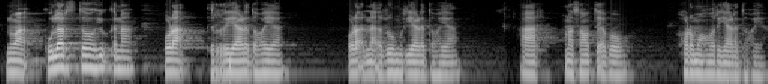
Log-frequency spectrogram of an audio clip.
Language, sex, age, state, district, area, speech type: Santali, male, 18-30, West Bengal, Bankura, rural, spontaneous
